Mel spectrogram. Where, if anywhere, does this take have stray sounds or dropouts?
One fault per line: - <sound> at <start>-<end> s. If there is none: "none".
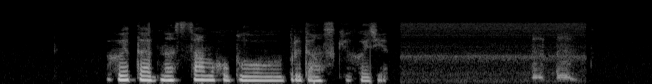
- throat clearing at 5.3-5.8 s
